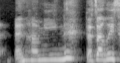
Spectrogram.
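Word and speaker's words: Benjamin: And I and thank you for this uh Walter uh how did you pronounce it again? Benhamin.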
